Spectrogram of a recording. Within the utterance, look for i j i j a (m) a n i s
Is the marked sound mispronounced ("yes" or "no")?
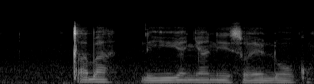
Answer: yes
